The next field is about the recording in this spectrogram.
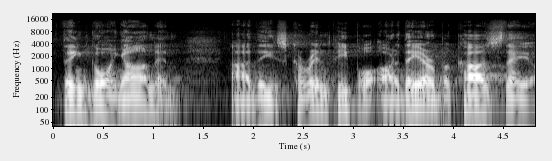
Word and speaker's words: Karen: It's spelled as if it's K-A-R-E-N, Karen, my sister's middle name. And but it's pronounced the Karen people.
